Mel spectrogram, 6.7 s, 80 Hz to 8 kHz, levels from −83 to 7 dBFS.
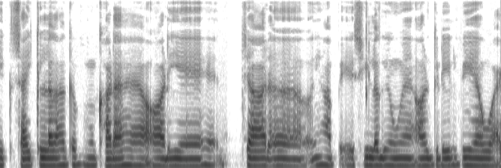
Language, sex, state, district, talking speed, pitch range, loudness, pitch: Hindi, male, Bihar, West Champaran, 190 wpm, 130-135 Hz, -19 LUFS, 130 Hz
